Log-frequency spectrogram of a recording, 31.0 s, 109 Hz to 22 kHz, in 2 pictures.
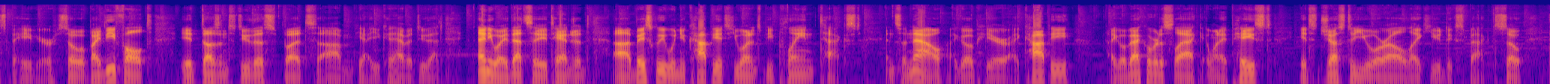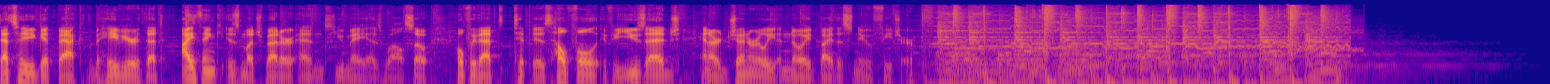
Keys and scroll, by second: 2.9 ctrl+Tab, 10.1 super+c, 11.9 super+v.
